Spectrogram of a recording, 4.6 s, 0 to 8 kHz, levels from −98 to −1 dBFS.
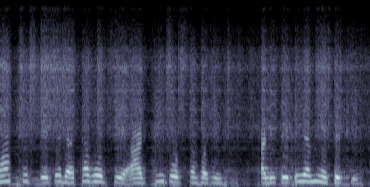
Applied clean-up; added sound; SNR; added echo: neural mask model RNNoise.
